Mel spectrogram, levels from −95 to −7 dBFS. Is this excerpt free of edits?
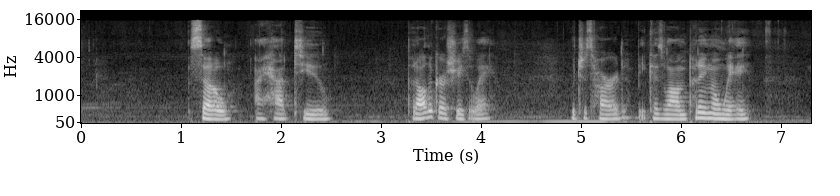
yes; 0 cuts

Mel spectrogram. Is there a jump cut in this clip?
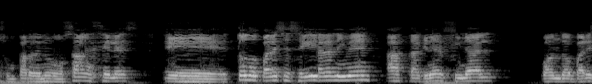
yes; 3 cuts; at 1.5 s, 3.2 s, 4.2 s

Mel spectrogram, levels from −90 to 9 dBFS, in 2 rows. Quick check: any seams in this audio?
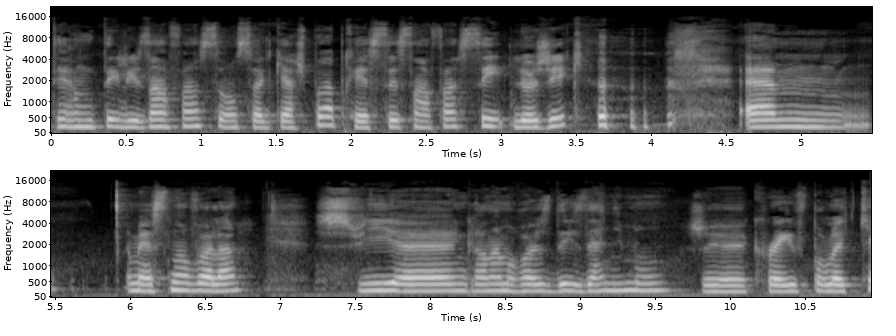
no; 0 cuts

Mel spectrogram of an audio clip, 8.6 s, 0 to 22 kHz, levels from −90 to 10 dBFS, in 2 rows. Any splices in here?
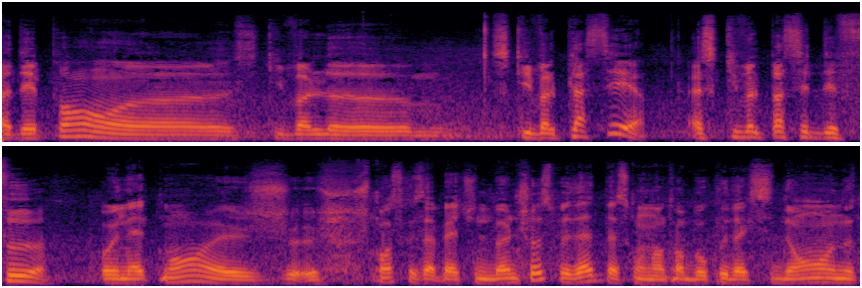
no; 0 cuts

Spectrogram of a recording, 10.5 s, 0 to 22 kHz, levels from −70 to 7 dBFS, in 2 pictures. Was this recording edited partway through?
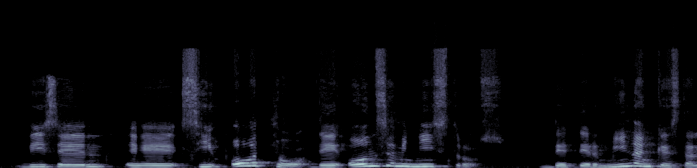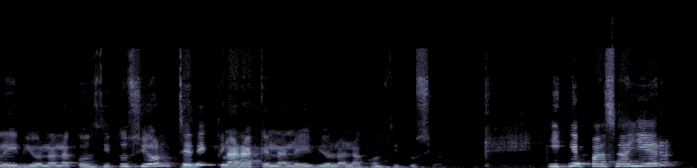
yes; 1 cut; at 6.6 s

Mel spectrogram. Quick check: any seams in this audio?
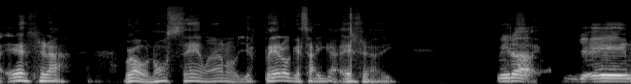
no; 0 cuts

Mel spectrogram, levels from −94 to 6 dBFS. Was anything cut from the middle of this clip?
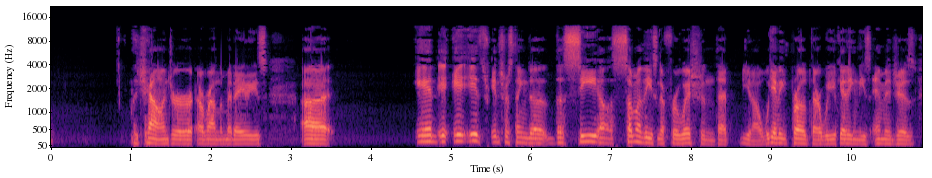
yes; 8 cuts; at 1.8 s, 4.8 s, 5.5 s, 7.6 s, 8.3 s, 9.0 s, 9.5 s, 9.8 s

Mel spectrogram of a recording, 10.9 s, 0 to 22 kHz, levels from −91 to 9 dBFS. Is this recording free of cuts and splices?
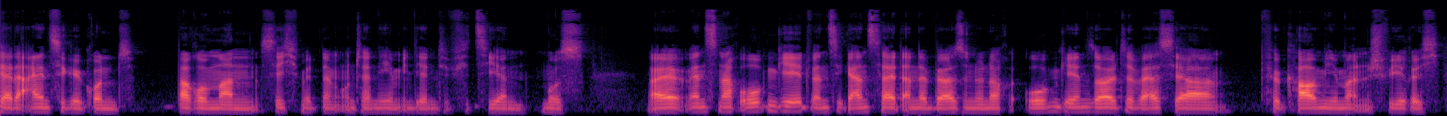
yes; 0 cuts

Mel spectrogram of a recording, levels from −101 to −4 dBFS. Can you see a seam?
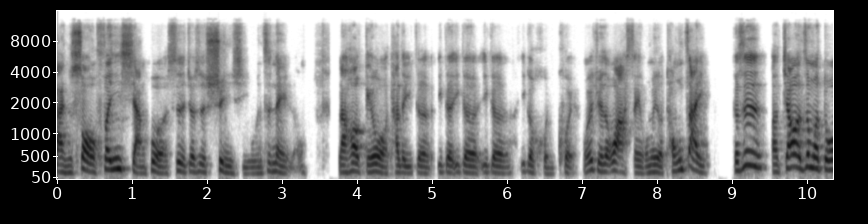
yes; 2 cuts; at 3.6 s, 8.8 s

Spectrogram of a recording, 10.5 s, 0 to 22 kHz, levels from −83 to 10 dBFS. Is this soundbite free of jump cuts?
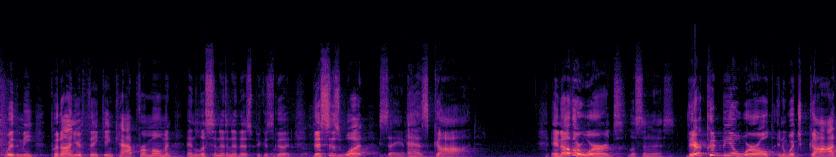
no; 5 cuts; at 2.8 s, 3.4 s, 4.8 s, 5.1 s, 8.5 s

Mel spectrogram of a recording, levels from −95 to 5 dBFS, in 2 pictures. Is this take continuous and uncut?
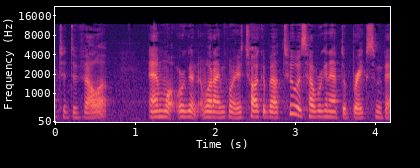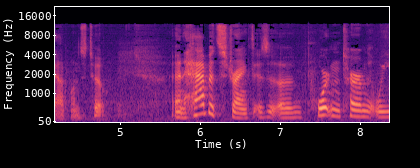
yes; 0 cuts

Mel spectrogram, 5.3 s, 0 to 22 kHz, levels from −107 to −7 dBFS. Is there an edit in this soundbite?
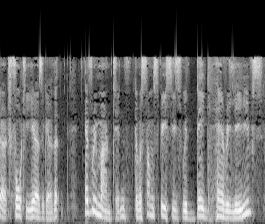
no; 0 cuts

